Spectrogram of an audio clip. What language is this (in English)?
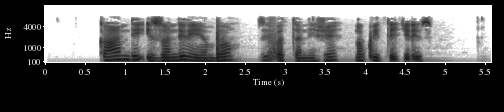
Kinyarwanda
